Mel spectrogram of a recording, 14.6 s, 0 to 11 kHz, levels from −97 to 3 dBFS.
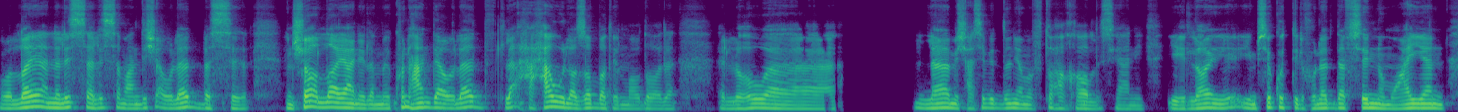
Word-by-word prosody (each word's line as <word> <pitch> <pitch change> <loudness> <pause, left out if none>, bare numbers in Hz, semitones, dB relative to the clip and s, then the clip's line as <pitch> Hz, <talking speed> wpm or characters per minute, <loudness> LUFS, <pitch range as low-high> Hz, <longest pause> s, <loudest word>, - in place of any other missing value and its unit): والله 140 +8 +4
أنا 135 -2 +3
لسه 140 0 +2
لسه 135 +3 -1
ما 120 - -3
عنديش 115 +3 0
أولاد، 130 +3 0
بس 120 -1 -2 0.5
إن 115 - -1
شاء 160 +10 +6
الله 145 -1 +4
يعني 130 -4 +3
لمّا 115 0 -2
يكون 150 +6 -1
عندي 140 +2 +3
أولاد 135 +3 0 0.2
لأ، 140 +2 0
حاحاول 145 -3 +2
اضبط 125 0 -2
الموضوع 105 -1 -8
ده، 105 0 -11 0.4
اللي 110 0 -5
هو 115 -2 0 1.2
لأ 130 +1 +1
مش 125 -2 0
هاسيب 130 +4 -5
الدنيا 125 0 -2
مفتوحة 115 0 -6
خالص 105 +1 -5
يعني، 100 -1 -11 0.3
اللي 110 +1 -2
هو 130 - +4
ي 130 -2 +1 0.3
يمسكوا 140 +4 +2
التليفونات 125 -2 -3
ده 125 0 -1
في 125 - -5
سِن 130 -1 +4
معيّن، 120 +2 +2
125 Hz, 160 wpm, -24 LUFS, 115-135 Hz, 1.2 s, شاء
